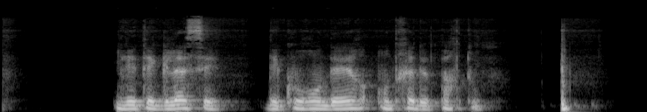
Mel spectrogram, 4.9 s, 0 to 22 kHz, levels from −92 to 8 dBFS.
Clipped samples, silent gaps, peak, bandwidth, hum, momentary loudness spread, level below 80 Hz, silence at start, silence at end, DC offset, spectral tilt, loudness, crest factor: under 0.1%; 3.94-4.06 s; -4 dBFS; 11 kHz; none; 15 LU; -54 dBFS; 0.9 s; 0.55 s; under 0.1%; -8.5 dB/octave; -20 LUFS; 16 dB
